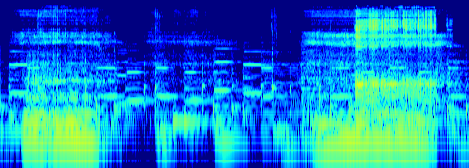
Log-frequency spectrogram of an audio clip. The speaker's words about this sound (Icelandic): En áður ég vissi af, var sveppurkan farin að hrjóta.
